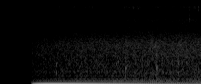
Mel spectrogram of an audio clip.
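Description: Light drizzle falling outdoors near a tree, a steady hiss of rain that comes in abruptly and then holds at a constant level, filling the whole short stretch with no voices.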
